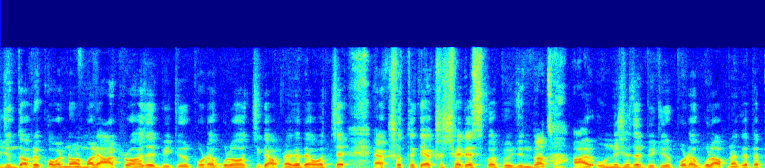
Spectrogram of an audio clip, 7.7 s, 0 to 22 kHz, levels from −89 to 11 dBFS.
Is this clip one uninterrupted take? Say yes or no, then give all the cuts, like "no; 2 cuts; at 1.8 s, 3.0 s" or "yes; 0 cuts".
yes; 0 cuts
